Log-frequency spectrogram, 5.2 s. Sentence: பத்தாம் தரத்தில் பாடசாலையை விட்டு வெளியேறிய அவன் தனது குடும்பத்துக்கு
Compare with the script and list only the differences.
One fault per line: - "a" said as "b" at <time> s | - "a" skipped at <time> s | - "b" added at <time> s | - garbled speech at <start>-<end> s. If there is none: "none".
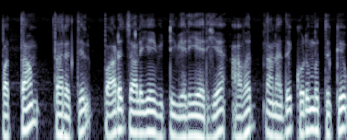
- "அவன்" said as "அவர்" at 3.5 s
